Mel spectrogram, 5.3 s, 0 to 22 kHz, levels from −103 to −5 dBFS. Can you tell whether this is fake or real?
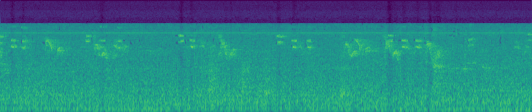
real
